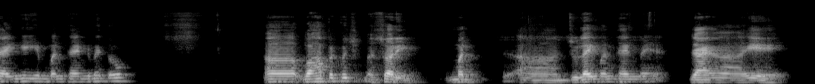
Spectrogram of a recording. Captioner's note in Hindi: नाक से की जाने वाली आवाज़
